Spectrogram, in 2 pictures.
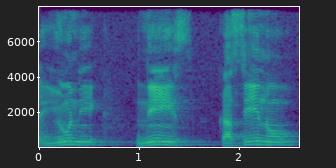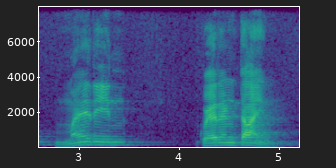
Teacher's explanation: इन शब्दों में आई का उच्चारण बड़ी ई की तरह होता है। यानी कि जब इसमें आई का उच्चारण करते हैं, तो इसमें ज्यादा समय लगता है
